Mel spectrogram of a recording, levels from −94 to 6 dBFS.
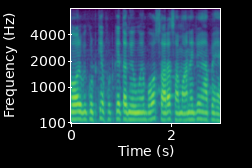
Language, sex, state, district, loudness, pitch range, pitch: Hindi, female, Haryana, Rohtak, -15 LUFS, 180-190 Hz, 185 Hz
